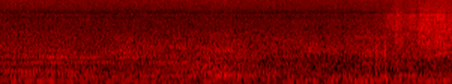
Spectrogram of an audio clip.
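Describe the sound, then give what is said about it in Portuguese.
Motorcycle engines drone and rev outside, a steady rumble that swells slightly near the end as the bikes pass by. “Não fica andando de moto igual esses caras. É o barulho do caramba. Estão ouvindo?”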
